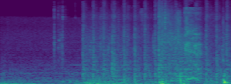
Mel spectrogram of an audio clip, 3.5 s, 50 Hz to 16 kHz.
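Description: A turret firing in Fallout 4: rapid bursts of close, sharp gunshots crackling irregularly, growing denser and louder toward the end.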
